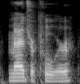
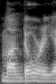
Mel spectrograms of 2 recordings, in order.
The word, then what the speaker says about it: Madripoor: Um, yeah, I got that name wrong for the last episode. Madripoor. I was saying like Mondori.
